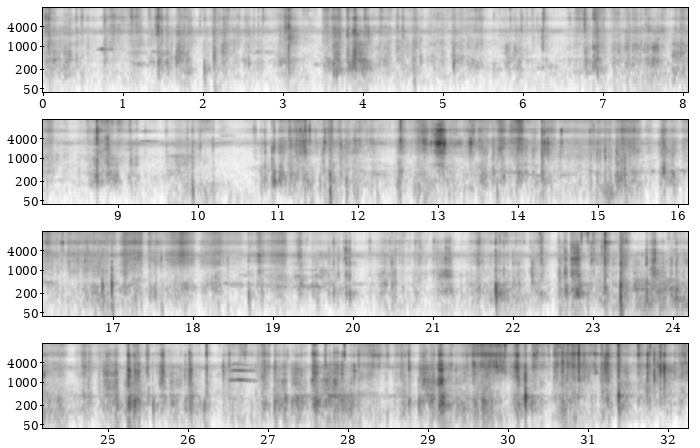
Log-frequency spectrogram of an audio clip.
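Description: Clear plastic wrapping crinkling and a cardboard parcel being handled and opened, with irregular crackles and rustles and a short pause about ten seconds in.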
